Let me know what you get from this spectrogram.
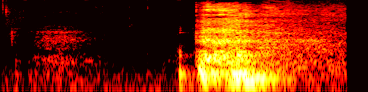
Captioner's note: sneezes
